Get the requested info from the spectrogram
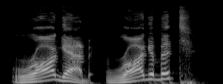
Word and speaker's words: Rawgabbit: Rawgabbit or Rawgabbit? – Spell it. – R-A-W-G-A-B-B-I-T.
